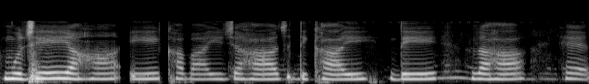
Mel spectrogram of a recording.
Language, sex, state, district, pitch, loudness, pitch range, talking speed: Hindi, female, Madhya Pradesh, Katni, 255 Hz, -17 LUFS, 245-265 Hz, 90 wpm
